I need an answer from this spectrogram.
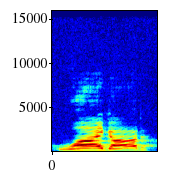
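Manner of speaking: loud, pleading Why to God; voicing a sufferer crying to God; anguished cry. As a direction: cry it out at heaven.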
